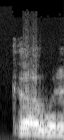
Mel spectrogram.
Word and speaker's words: Kirwan: Well, my name is Ed Kirwan, and that's spelled K-I-R-W-A-N.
